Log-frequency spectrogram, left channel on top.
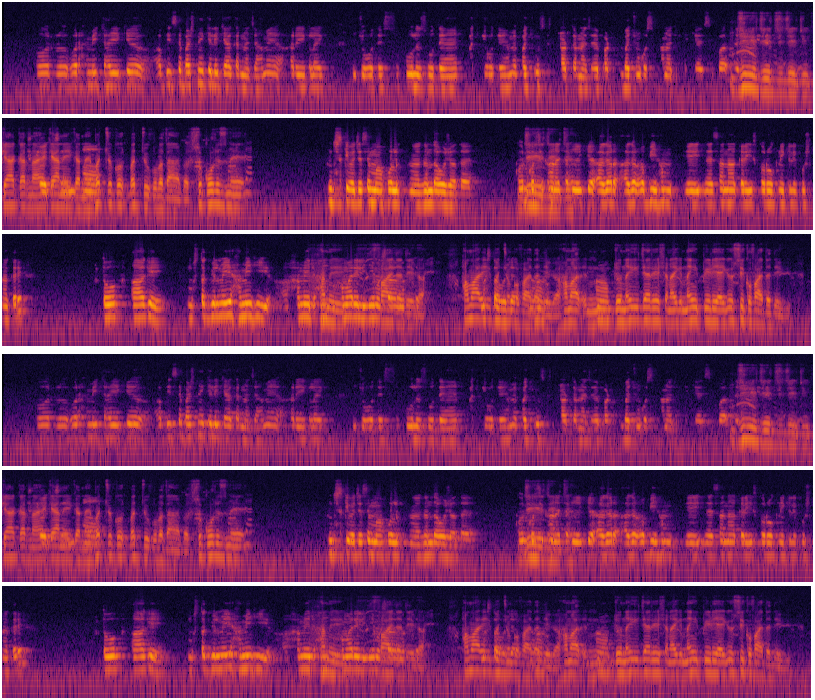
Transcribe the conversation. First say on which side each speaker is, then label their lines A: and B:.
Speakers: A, on the left (about 80°); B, on the left (about 40°).
A: اور اور ہمیں چاہیے کہ اب اس سے بچنے کے لیے کیا کرنا چاہے ہمیں ہر ایک لائک جو ہوتے ہیں اسکولز ہوتے ہیں ہوتے ہے ہمیں بچوں سے اسٹارٹ کرنا چاہ بچوں کو سکھانا چاہیے کہ ایسی با- ایسی
B: جی
A: چیزیں
B: جی
A: نہیں
B: جی جی جی کیا کرنا
A: جس کی
B: ہے
A: وجہ
B: کیا
A: سے
B: نہیں کرنا
A: ہاں،
B: ہے بچوں کو کو بتانا پ اسکولز میں
A: جس کی وجہ سے ماحول گندا ہو جاتا ہے ان
B: جی
A: کو سکھانا
B: جی جی
A: چاہیے کہ کہ اگر اگر ابھی ہم ایسا نہ کریں اس کو روکنے کے لیے کچھ نہ کریں تو آگے مستقبل میں ہمیں ہی ہم ہم
B: ہمیں
A: ہمارے لیے یہ
B: فائدہ
A: مسئلہ
B: دے گا ہمارے
A: مسئلہ
B: ہی بچوں
A: ہو جائے
B: کو فائدہ
A: ہاں
B: دے گا ہمار
A: ہاں
B: جو نئی جنریشن آئے گ نئی پیڑھی آئے گی اسی کو فائدہ دے گی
